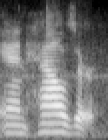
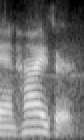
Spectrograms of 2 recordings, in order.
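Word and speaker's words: Anheuser: people talking about the boycott and saying the name wrong, right? They were saying Anne Hower instead of Anneheiser and I think it's because of the spelling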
